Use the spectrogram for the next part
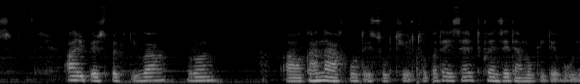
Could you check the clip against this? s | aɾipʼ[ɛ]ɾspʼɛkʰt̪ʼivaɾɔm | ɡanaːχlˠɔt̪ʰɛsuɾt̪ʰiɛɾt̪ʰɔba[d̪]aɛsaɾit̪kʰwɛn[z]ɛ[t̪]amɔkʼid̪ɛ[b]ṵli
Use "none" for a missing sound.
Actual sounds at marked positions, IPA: ɛ, d̪, z, d̪, b

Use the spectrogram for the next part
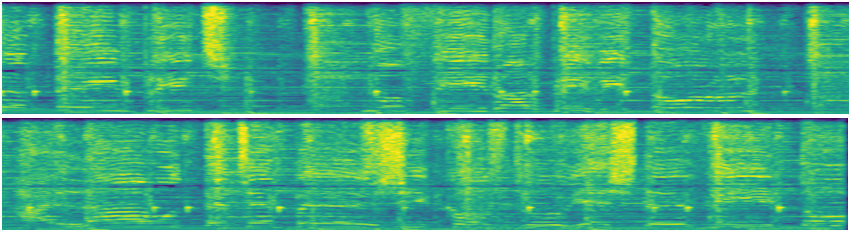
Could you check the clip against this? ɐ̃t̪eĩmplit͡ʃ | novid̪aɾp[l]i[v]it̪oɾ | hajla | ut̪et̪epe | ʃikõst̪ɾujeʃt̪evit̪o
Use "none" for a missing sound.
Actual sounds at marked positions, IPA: ɾ, v

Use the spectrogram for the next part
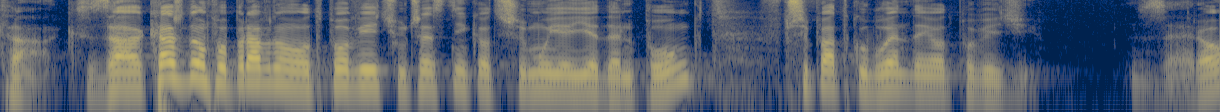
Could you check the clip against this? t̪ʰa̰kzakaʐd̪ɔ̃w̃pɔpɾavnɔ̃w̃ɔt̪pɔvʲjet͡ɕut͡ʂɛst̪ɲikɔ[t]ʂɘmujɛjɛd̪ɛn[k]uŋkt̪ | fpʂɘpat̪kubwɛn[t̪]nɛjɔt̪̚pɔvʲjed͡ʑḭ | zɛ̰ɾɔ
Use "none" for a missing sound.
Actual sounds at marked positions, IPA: t, p, d̪

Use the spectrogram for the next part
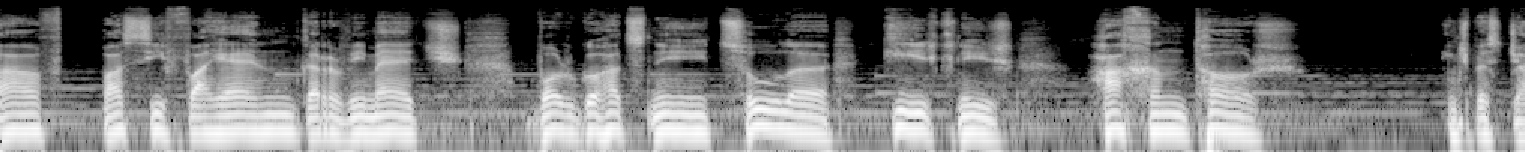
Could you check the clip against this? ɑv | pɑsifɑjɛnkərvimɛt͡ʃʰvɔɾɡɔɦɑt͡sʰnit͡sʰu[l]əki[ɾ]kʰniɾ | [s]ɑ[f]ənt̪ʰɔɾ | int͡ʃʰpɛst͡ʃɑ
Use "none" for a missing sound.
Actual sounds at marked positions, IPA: l, ɾ, h, χ

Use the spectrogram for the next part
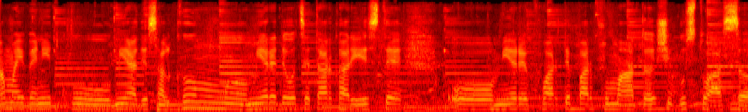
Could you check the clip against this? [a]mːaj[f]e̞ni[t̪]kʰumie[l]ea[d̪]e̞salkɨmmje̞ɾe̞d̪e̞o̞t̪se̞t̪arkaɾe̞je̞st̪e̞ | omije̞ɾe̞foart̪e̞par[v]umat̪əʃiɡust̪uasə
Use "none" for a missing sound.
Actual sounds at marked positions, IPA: a, v, t̪, ɾ, d̪, f

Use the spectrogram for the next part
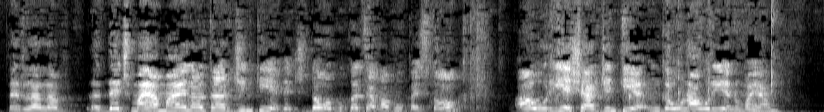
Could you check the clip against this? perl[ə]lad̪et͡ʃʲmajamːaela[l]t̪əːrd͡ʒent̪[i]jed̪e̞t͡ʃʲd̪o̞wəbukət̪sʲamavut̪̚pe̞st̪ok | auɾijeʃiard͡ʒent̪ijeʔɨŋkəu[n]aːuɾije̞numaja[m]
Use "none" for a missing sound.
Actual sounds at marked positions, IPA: a, l, i, n, m

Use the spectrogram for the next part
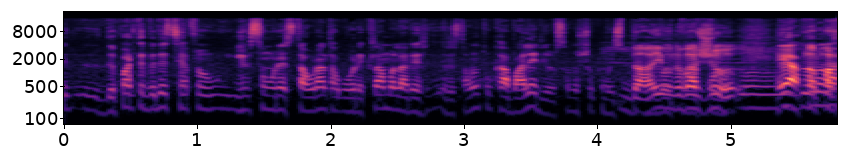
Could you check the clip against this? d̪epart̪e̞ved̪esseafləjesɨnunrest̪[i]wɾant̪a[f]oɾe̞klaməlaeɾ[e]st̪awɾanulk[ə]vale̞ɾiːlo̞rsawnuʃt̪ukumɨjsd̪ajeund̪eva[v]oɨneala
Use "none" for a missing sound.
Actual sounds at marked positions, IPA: a, none, e, a, ʒ

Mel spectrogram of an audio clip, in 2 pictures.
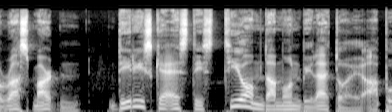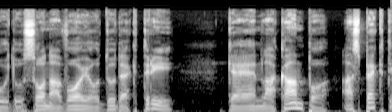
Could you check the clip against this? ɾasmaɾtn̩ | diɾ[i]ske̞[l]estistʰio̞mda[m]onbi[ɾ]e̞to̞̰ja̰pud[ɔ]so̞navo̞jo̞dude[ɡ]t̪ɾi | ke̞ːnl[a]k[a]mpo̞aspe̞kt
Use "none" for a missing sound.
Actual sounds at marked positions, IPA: i, none, m, l, u, k, a, a

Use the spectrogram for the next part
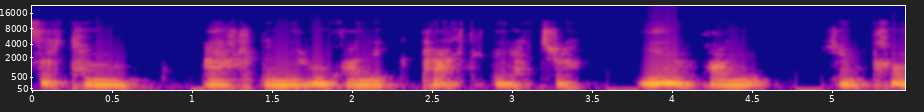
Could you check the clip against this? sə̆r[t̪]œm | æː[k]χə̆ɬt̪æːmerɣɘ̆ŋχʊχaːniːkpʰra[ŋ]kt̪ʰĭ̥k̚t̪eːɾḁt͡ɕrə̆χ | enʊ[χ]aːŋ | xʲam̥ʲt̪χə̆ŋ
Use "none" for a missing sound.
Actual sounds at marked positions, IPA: t̪ʰ, none, none, χ

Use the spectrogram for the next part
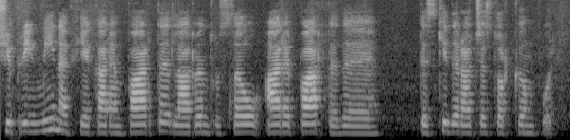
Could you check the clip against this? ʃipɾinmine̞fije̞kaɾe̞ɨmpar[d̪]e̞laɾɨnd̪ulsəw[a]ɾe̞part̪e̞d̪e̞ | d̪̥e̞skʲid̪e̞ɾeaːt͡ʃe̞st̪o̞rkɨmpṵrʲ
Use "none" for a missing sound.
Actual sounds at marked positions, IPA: t̪, a

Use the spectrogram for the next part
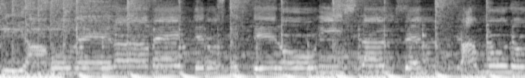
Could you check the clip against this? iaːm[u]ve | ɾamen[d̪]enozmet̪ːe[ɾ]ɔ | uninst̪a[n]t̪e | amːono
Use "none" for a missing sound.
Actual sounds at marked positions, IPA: o, t̪, ɾ, n

